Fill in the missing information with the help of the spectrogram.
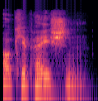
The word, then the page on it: occupation: British English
